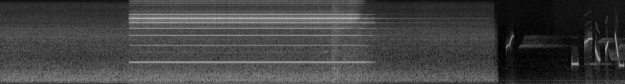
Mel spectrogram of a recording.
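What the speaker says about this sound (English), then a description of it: "Here's a dramatic demonstration of how noise can be reduced, a test using a buzzer." A loud, steady electronic buzzer tone drones for several seconds over constant roaring noise, then cuts off, leaving near silence with a few short chirps.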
